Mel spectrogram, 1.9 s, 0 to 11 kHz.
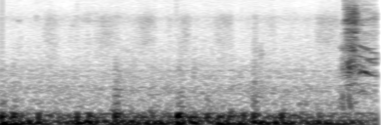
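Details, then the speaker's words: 1991 Chevrolet Camaro Z28, 22,000 miles, five-speed, driving under load after injectors were cleaned: deep lumpy exhaust rumble with stumbles, backfiring pops; misfire returns at a specific throttle position, not rpm, traced to dirty fuel injectors. "it's not fixed it's misfiring badly again you got to be kidding me it's backfiring out of the exhaust and"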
